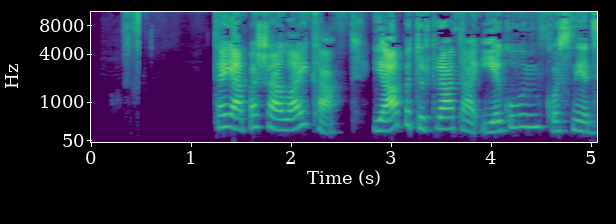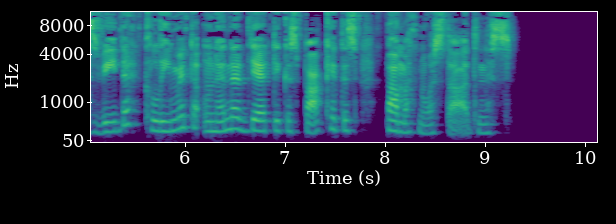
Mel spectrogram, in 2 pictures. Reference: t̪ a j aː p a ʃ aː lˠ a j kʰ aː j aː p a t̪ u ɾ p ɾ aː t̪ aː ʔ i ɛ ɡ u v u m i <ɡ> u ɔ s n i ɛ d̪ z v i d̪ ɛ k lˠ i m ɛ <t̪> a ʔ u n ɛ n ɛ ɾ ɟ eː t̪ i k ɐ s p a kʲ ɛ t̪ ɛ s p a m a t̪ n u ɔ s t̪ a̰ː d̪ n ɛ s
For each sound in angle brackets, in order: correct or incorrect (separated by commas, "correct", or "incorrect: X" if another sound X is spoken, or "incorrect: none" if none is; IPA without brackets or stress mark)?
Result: incorrect: k, correct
